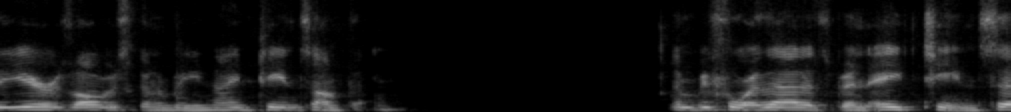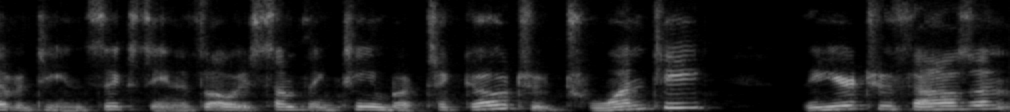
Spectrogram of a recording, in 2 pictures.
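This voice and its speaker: Vocal fry at a moderate pace, with ordinary pitch variation. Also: woman, medium pitch for a woman. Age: 70s. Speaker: minister. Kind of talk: sermon. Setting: live stream from laptop. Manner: casual, conversational.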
